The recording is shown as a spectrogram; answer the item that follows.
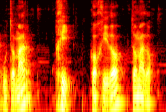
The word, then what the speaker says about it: pris: participe passé prix a pris compris et mis attention on ne prononce jamais le s les participes passés en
